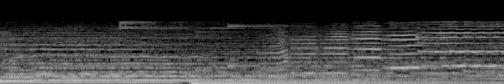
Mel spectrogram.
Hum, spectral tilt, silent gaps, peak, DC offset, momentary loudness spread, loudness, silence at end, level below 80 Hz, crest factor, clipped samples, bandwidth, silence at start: none; -4 dB/octave; none; -8 dBFS; under 0.1%; 3 LU; -22 LUFS; 0 s; -30 dBFS; 12 dB; under 0.1%; 8 kHz; 0 s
